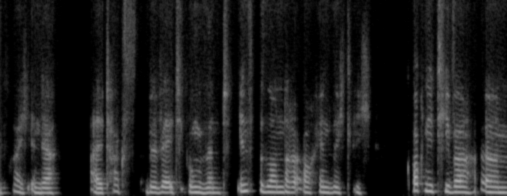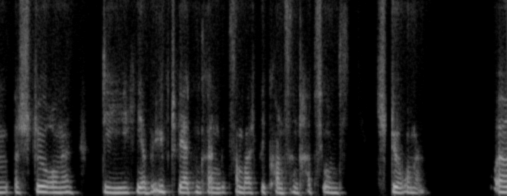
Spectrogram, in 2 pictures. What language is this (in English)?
German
